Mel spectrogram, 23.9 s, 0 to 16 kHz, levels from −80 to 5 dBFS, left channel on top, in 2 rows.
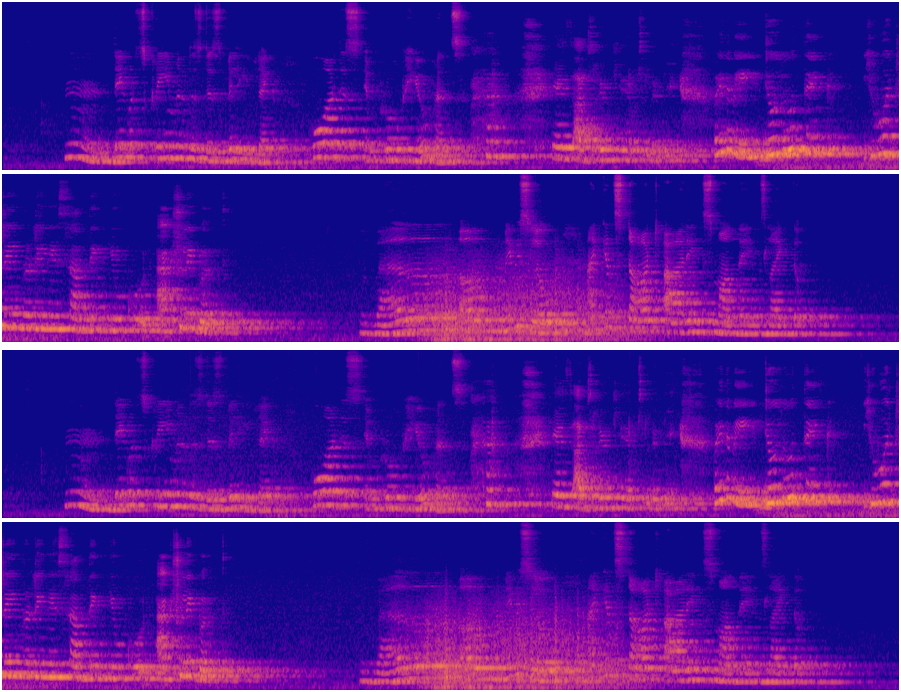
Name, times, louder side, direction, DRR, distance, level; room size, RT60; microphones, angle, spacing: voice 1, 0.8-3.7 4.1-6.2 16.7-22.6, equal, 25° left, 1 dB, 1.1 m, -30 dB
sound 1, 2.2-20.3, right 1 dB, 50° right, 0.8 m, -40 dB
voice 2, 6.3-11.1 11.5-14.8, right 1 dB, 25° right, 0 dB, 1.2 m, -26 dB
5.9 x 5.4 x 6.2 m, 2.1 s
head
